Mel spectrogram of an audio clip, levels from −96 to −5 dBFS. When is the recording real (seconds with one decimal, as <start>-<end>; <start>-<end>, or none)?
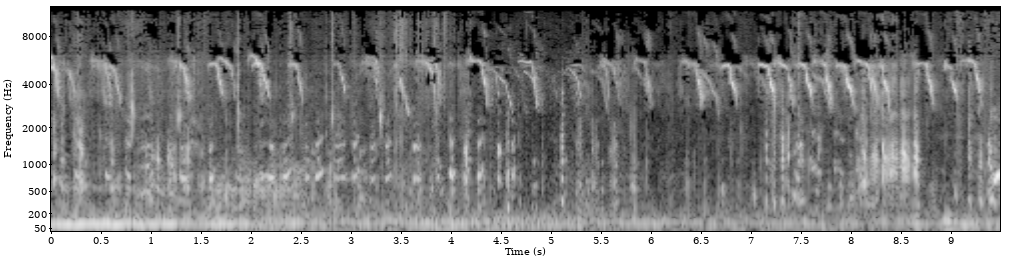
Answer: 4.4-5.3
